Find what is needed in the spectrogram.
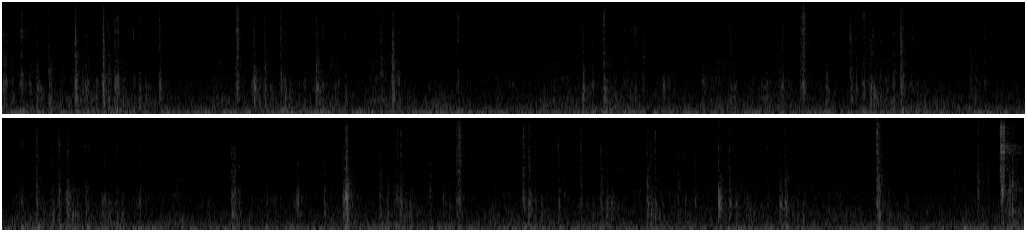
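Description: Faint typing on a computer keyboard: scattered, irregular keystrokes as code is entered, with one slightly louder key press about two-thirds of the way through.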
